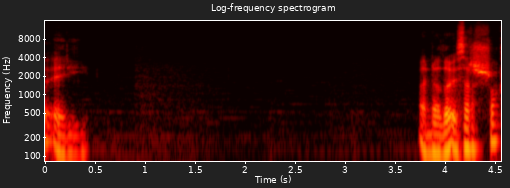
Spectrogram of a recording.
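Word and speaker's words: Edy: get ready for eddie although her name's edie or it's pronounced edie but i prefer eddie another is that a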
